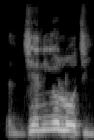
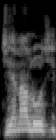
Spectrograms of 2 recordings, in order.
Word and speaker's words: genealogy: जेनियोलॉजी, देखिए जेनालॉजी नहीं होता है, जेनियोलॉजी होता है।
